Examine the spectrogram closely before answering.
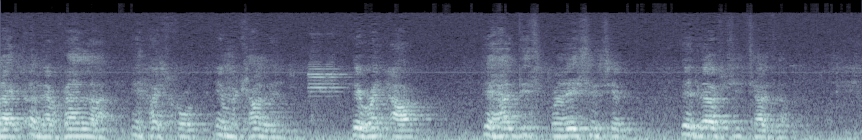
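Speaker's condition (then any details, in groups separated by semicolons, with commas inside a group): Traumatic brain injury; near-fatal injury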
